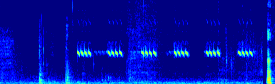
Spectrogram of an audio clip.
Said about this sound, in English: They whipped out the cricket sound for that. Man, they do that.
